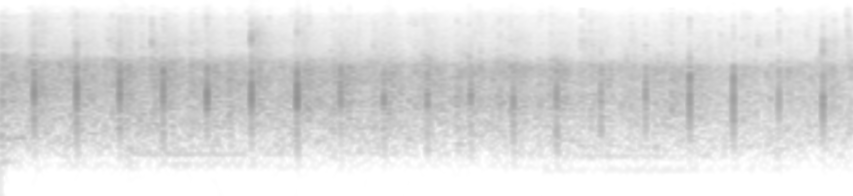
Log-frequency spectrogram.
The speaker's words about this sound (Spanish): Si usted lo cree, déle un aplauso fuerte al Señor.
